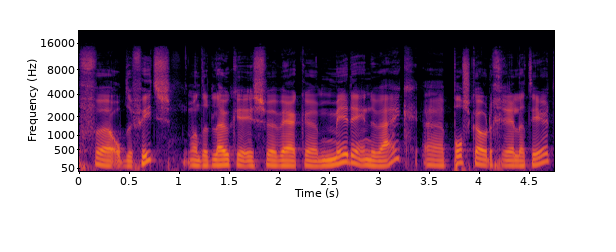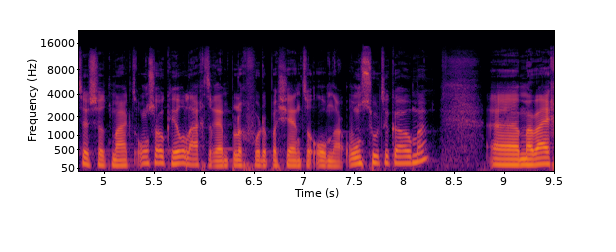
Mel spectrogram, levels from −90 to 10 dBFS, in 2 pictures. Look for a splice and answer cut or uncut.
uncut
